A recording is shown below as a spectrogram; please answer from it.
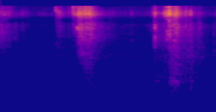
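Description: Two short rustles of plastic trading-card holders being handled, about half a second in and again near the end.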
